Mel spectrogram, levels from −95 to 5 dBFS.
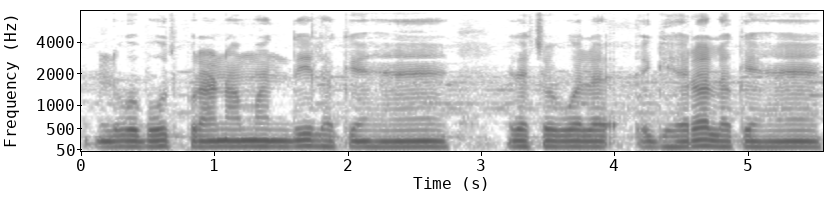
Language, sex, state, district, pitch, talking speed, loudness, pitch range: Magahi, male, Bihar, Jamui, 120 Hz, 130 wpm, -35 LUFS, 115-120 Hz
